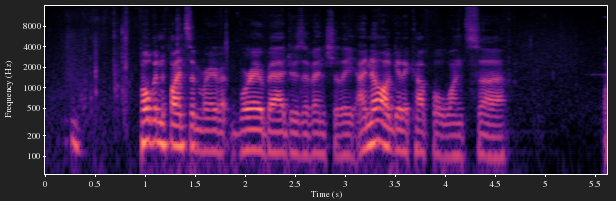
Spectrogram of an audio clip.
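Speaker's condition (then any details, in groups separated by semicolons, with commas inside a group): No condition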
